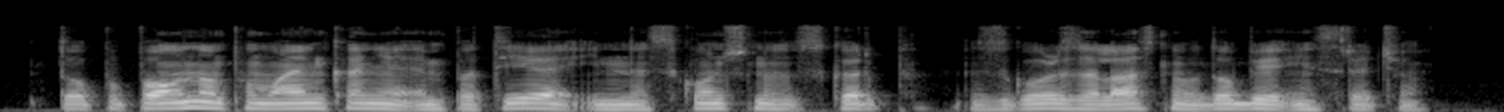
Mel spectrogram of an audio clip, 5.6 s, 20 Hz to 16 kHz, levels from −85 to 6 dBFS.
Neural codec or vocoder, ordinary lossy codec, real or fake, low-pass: none; none; real; 7.2 kHz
